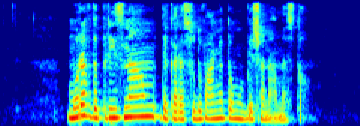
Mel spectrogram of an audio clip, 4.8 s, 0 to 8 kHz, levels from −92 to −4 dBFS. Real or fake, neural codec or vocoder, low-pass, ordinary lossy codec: real; none; 7.2 kHz; MP3, 64 kbps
